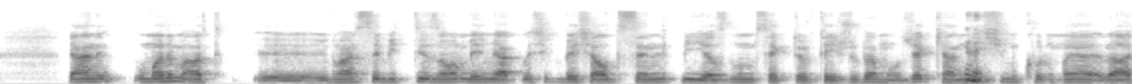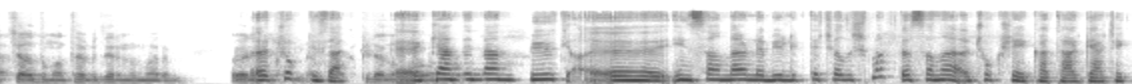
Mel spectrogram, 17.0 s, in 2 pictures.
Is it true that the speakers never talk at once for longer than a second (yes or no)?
no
